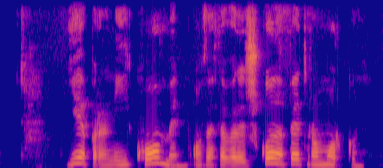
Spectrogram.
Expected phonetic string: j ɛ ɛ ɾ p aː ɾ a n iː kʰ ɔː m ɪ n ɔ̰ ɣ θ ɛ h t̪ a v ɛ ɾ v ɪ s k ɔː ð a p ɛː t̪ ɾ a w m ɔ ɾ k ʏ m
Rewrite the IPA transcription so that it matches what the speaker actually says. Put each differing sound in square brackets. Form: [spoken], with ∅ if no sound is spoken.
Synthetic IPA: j ɛ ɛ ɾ p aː ɾ a n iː kʰ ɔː m ɪ n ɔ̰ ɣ θ ɛ h t̪ a v ɛ ɾ [ð] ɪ s k ɔː ð a p ɛː t̪ ɾ a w m ɔ ɾ k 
